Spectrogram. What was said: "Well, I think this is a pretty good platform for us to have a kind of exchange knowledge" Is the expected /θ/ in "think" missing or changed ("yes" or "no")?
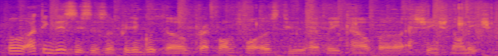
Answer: yes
